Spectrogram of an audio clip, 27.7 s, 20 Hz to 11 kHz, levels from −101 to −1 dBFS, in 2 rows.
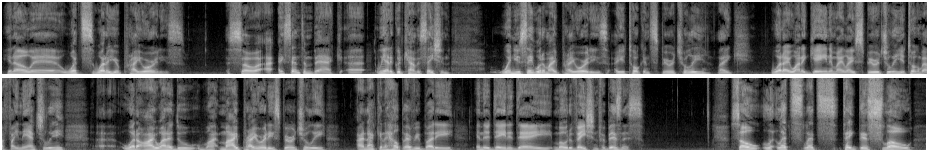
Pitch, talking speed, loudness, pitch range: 160 Hz, 160 wpm, -30 LUFS, 140-190 Hz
